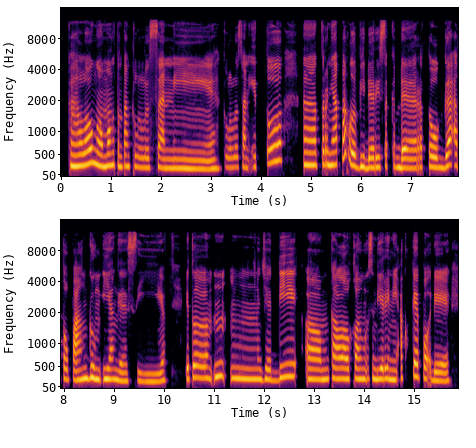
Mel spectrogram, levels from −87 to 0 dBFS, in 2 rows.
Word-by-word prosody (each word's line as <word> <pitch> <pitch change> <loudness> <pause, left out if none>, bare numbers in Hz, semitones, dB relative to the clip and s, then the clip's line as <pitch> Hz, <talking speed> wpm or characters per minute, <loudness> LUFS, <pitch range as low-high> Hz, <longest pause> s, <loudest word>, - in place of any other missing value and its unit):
Kalau 250 +4 +4
ngomong 255 0 +3
tentang 240 0 -2
kelulusan 210 -2 -4
nih, 190 -1 -2
kelulusan 220 0 -6
itu, 295 - -2 0.4
eee, 265 -1 +4
ternyata 280 - +1
lebih 230 -4 +3
dari 210 +1 +2
sekedar 210 -2 0
toga 220 +2 +2
atau 240 -5 -4
panggung, 220 +2 +3
iya 225 0 +3
gak 185 -4 -1
sih? 170 -1 -5 0.5
Itu 235 +2 0 0.7
mhm, 225 -2 0
jadi, 230 +7 -1
mmm, 220 -4 0
kalo 230 -2 +2
kamu 225 -1 -1
sendiri 225 0 +1
nih, 205 -2 0
aku 235 - -8
kepo 265 -5 0
deh, 185 -1 -1
220 Hz, 110 wpm, -16 LUFS, 205-240 Hz, 0.7 s, Kalau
